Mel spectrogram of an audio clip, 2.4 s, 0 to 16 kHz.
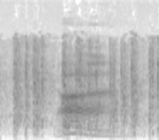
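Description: A rapid, continuous string of firecrackers crackles and pops loudly throughout, set off to open the Bếp Sài Gòn show for the new year 2021, dense bursts overlapping into a festive barrage with a tonal hum rising midway.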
